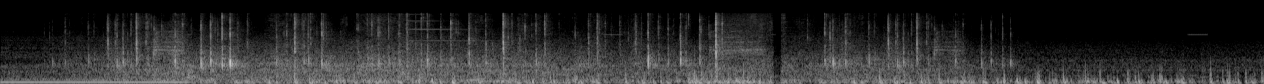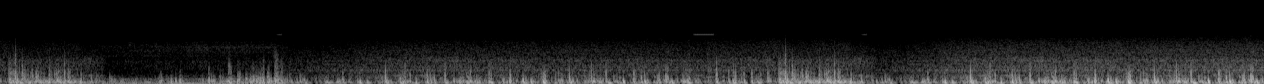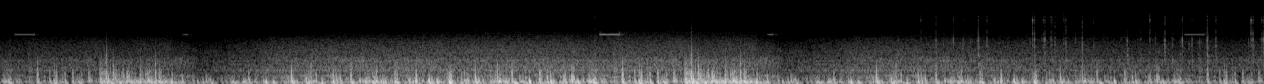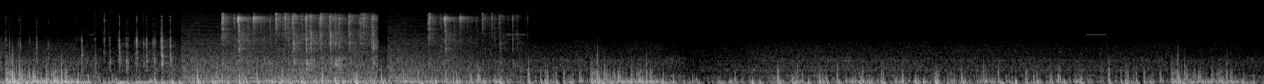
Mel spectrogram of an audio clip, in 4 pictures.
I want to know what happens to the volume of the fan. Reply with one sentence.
The loudness of the fan goes up, then down.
